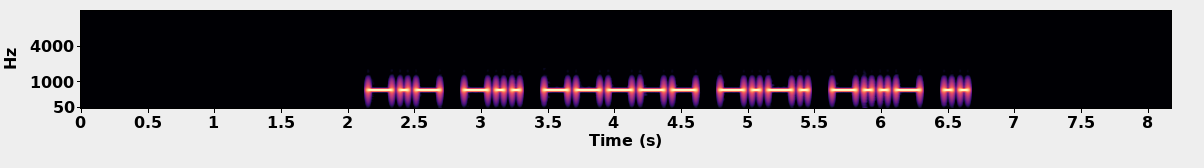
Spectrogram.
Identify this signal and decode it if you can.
Morse code, heard as a keyed tone, about 20 wpm, 700 Hz. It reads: KD0CXI
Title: USA Call Signs - 6 Characters - 20wpm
